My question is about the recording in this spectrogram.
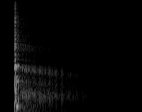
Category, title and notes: Sound effects > Electronic / Design
SHARP ARTIFICIAL ELECTRIC CLICK
EXPERIMENTAL, SYNTHETIC, SHARP, OBSCURE, HARSH, COMPUTER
